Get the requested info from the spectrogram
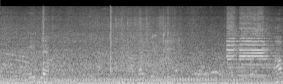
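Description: Busy street noise with traffic rumble and background voices, a few light clicks, and a vehicle horn tooting for about half a second near the end.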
